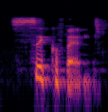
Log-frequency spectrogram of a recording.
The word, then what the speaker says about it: sycophant: the word for them it's not psycho it is sick event say as I see a fan sick of it she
